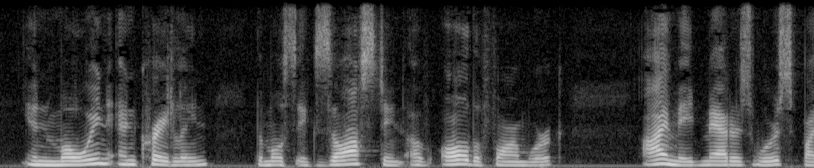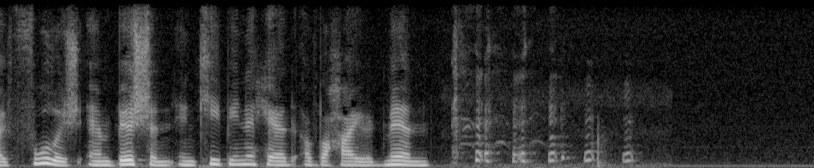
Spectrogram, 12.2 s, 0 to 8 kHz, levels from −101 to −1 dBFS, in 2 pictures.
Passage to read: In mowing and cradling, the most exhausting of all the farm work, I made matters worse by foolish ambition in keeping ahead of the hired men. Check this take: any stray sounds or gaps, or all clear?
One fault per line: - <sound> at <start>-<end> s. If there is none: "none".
- laugh at 9.5-11.0 s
